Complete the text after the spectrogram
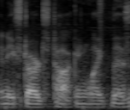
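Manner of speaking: low, soft voice dropped a couple octaves. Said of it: "drops his voice a couple of octaves".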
